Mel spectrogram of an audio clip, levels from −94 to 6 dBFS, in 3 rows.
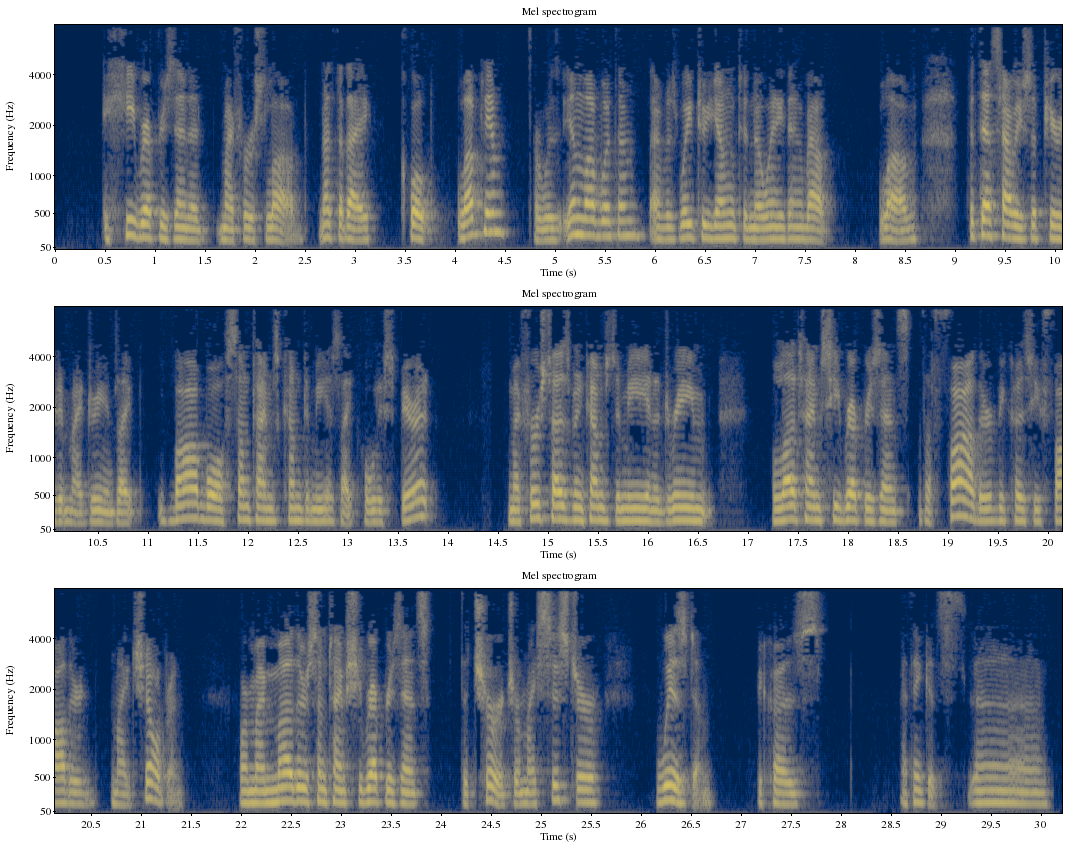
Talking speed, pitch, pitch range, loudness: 170 wpm, 160 Hz, 150-175 Hz, -19 LUFS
